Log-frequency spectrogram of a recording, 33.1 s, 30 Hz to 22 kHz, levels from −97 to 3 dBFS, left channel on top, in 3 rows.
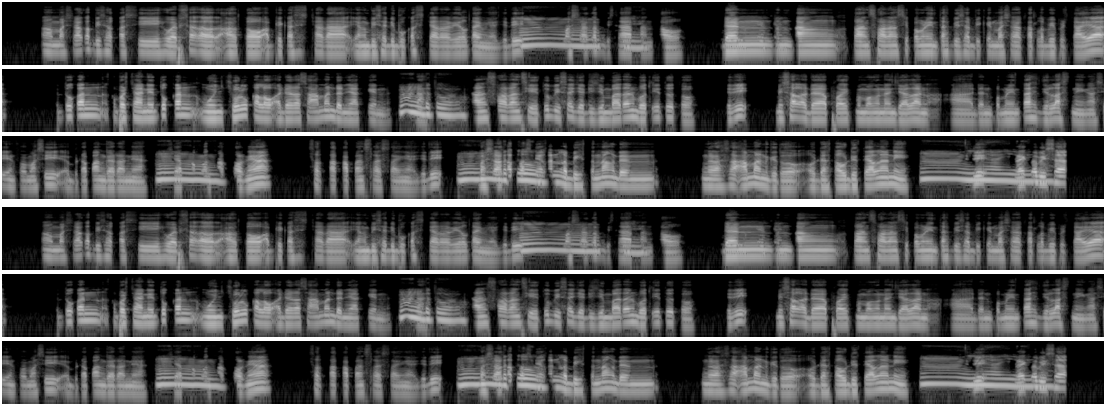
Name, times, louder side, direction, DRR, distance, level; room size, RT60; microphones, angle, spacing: voice 1, 0.4-5.2 5.6-6.8 7.2-11.1 11.7-14.9 15.2-15.3 15.7-17.9 18.3-18.5 18.8-23.5 23.8-24.7 25.6-26.4 26.8-28.6 29.0-31.1 31.8-31.9 32.2-32.7, left 3 dB, 30° left, 0.9 m, -32 dB
voice 2, 5.2-6.5 7.2-7.9 15.0-15.7 23.6-24.3 26.6-27.5 31.2-32.6, equal, 5° left, 1.8 m, -33 dB
open air
head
